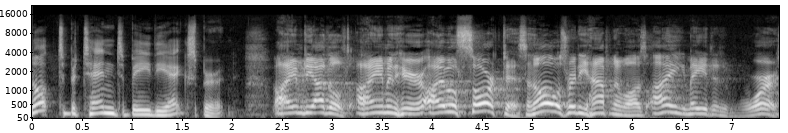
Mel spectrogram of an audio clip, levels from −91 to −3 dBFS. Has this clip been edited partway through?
yes; 1 cut; at 2.2 s

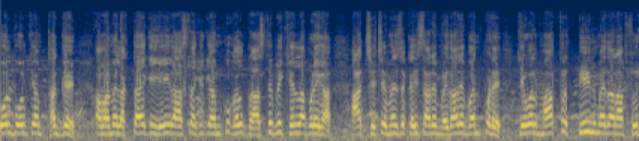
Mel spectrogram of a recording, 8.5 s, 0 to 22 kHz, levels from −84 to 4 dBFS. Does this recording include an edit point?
no; 0 cuts

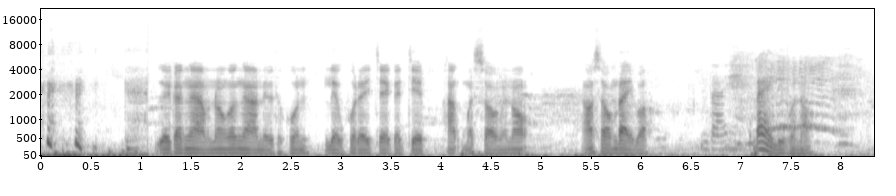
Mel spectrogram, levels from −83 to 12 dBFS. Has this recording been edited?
yes; 1 cut; at 1.0 s

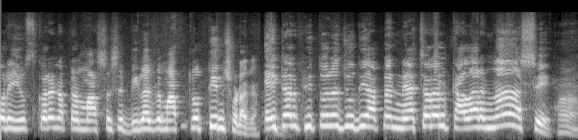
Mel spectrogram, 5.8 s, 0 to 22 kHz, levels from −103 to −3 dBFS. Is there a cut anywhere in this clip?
yes; 1 cut; at 2.6 s

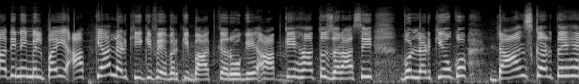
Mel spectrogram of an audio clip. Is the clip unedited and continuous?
yes; 0 cuts

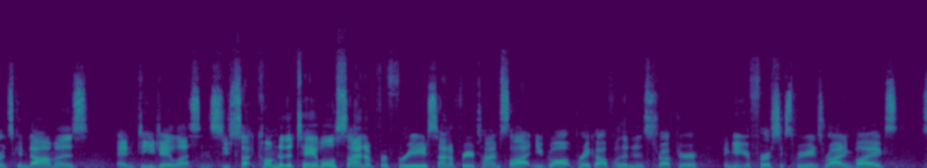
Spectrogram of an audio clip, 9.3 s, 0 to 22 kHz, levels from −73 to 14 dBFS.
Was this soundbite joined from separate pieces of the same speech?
no; 0 cuts

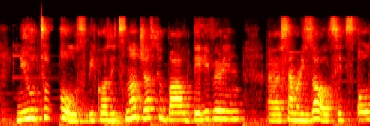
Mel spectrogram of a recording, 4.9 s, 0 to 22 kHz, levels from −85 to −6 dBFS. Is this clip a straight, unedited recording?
yes; 0 cuts

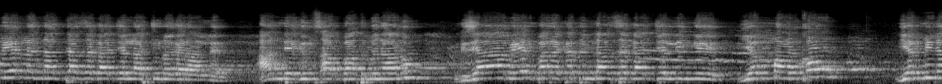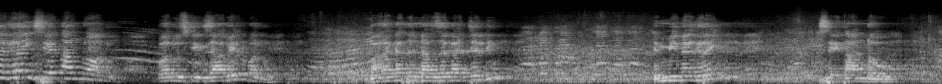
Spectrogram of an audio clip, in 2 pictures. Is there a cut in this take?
no; 0 cuts

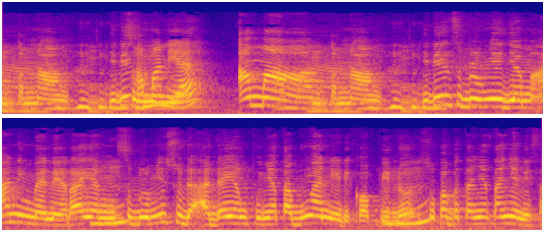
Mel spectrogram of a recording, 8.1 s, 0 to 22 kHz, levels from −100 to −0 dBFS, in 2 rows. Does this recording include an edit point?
yes; 2 cuts; at 1.0 s, 3.3 s

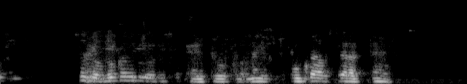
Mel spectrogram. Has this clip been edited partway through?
yes; 1 cut; at 2.8 s

